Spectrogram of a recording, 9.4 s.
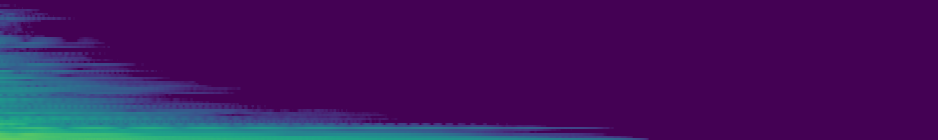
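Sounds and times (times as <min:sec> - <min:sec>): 
mandolin bluegrass tune: 0:00.0 - 0:03.4.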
